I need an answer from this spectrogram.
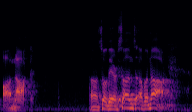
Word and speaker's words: Anak: Giants the sons of actually the Hebrew pronunciation is anak so they're sons of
